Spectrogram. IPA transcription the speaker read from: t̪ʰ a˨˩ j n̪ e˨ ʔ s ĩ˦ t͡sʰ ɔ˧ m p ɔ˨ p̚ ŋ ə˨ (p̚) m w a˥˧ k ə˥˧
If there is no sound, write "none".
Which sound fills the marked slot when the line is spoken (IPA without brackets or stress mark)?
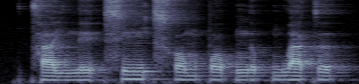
p̚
